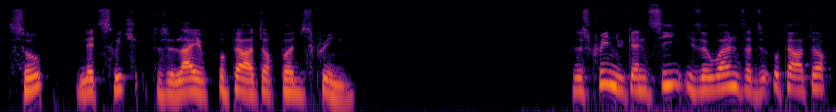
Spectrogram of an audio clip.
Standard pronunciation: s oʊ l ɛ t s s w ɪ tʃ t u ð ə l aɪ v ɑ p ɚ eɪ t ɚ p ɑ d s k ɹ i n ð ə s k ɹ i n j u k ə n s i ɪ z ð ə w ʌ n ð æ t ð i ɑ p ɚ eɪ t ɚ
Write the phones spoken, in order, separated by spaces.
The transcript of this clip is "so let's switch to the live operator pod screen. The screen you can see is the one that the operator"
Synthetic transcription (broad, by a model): s oʊ l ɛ t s s w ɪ tʃ t u ð ə l aɪ v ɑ p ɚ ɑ t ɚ p ɑ d s k ɹ i n ð ə s k ɹ i n j u k ə n s i ɪ z ð ə w ʌ n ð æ t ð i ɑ p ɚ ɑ t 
